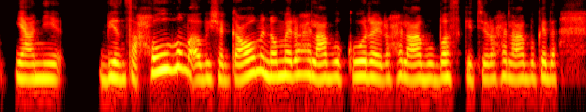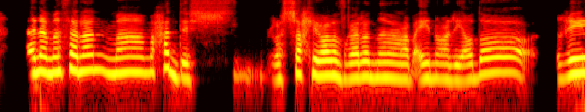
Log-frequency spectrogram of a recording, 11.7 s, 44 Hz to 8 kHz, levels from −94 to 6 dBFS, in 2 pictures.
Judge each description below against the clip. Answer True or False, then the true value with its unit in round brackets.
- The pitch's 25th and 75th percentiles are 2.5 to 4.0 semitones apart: True (3.5 semitones)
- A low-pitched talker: False (220 Hz)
